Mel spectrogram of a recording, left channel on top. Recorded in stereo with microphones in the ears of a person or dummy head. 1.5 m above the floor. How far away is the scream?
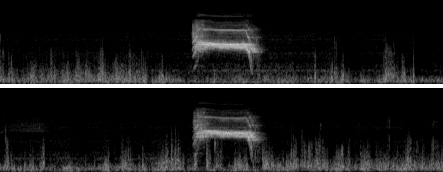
About 9 m.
